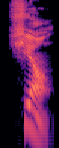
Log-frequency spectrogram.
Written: xiang4

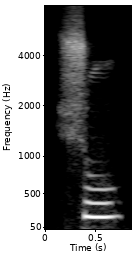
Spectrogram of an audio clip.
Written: shu1

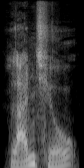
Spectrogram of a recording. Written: lan2qiu2

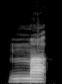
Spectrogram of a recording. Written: ma5

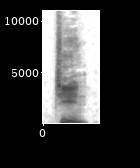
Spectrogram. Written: jin4

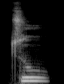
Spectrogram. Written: zu1

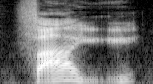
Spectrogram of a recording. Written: fa3yu3

